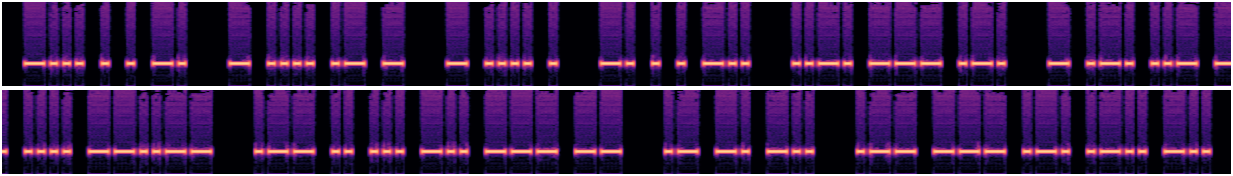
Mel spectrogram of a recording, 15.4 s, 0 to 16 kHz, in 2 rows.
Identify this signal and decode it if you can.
Morse code, heard as a keyed tone, about 30 wpm, 1000 Hz. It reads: BEEN THAT THE NEED FOR TRUTH, WISDOM AND WORLD
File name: qotdfiles / 30wpm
